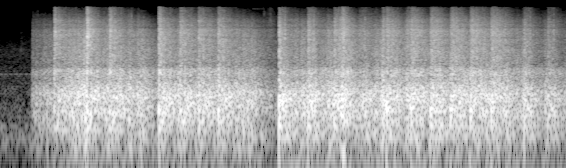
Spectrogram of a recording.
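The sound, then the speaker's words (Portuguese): Rapid, dense gunfire crackles almost without pause as police exchange fire with a wanted militia member at his hideout house in Nova Iguaçu, Baixada Fluminense, Rio de Janeiro state, Brazil: loud overlapping shots forming long volleys, with a couple of abrupt breaks and no voices. “O criminoso não se entregou e trocou tiros com policiais.”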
